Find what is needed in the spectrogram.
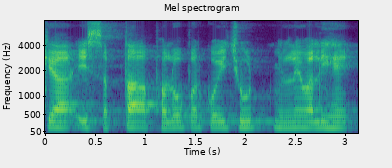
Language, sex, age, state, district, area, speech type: Hindi, male, 30-45, Madhya Pradesh, Ujjain, rural, read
